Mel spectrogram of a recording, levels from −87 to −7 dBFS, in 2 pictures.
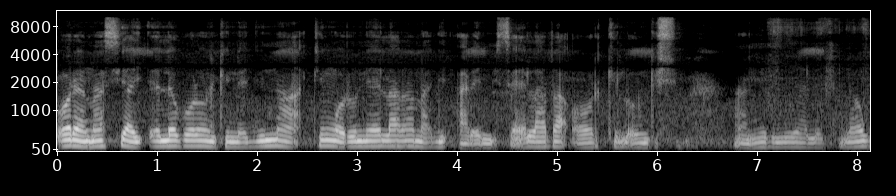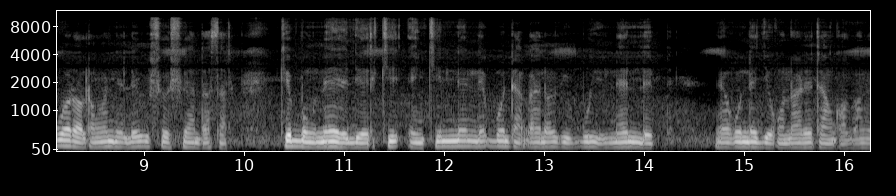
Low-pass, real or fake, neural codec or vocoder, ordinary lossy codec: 9.9 kHz; fake; vocoder, 22.05 kHz, 80 mel bands, Vocos; none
